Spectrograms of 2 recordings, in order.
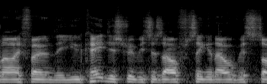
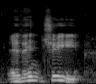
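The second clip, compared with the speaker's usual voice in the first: higher-pitched, breaking into a laugh; amused laughing; 8 semitones higher than usual. Real, not acted. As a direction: say it through rising laughter. Laughing at the steep bill.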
